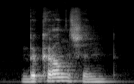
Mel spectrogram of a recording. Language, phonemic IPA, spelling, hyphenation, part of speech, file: Dutch, /bəˈkrɑn.sə(n)/, bekransen, be‧kran‧sen, verb, Nl-bekransen.ogg
- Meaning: to give a wreath to, to bestow a wreath on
